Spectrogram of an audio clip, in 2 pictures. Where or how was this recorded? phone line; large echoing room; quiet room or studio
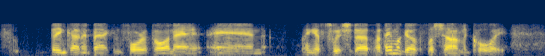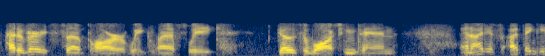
phone line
